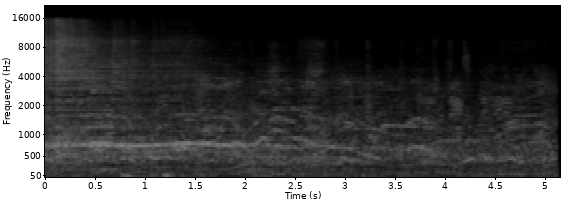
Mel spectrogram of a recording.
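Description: Drums beat in a steady rhythm.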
